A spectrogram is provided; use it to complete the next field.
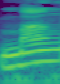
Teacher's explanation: এখানে ন বাদ দিয়ে অনুস্বর বলবেন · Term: গুণনা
